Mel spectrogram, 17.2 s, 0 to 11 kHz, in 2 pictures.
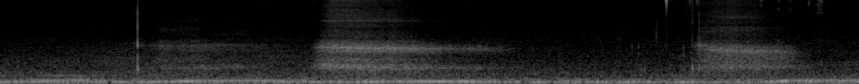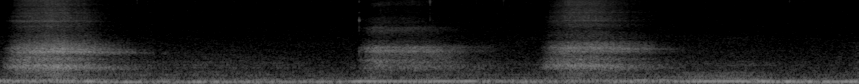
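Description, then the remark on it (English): A person takes three slow, deep breaths to let out tension, each an audible inhale followed by a longer exhale, over a faint low hum, with quiet pauses between them. “So first take 3 deep breaths to let out any tension from your day.”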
